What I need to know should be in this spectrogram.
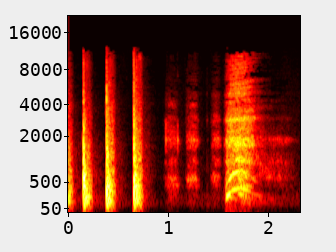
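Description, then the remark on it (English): Three loud, evenly spaced knocks on a front door, followed by a few faint muffled bumps and then a brief, wavering, breathy sound that swells and fades. “I got on a plane, and I showed up at my ex's front doors. We got sound effects.”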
